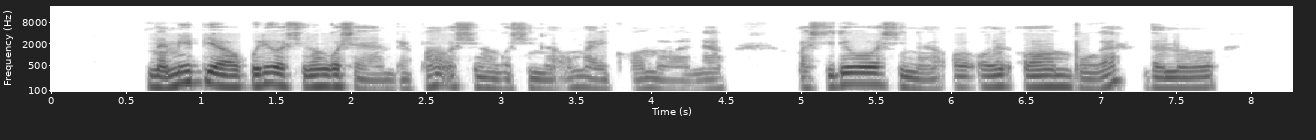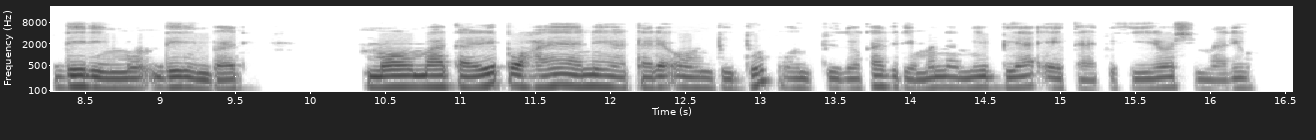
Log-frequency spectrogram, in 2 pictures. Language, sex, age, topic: Oshiwambo, male, 25-35, agriculture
